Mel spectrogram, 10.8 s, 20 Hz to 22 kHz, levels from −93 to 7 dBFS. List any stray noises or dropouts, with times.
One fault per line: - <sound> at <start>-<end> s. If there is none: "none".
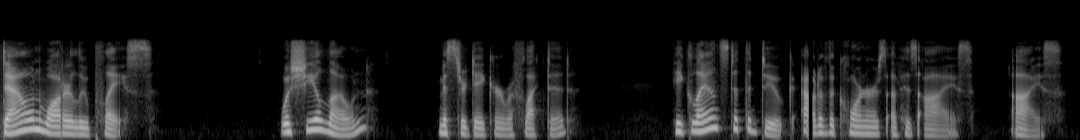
- dropout at 8.1-8.1 s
